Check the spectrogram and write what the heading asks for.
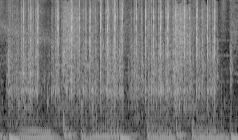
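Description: A quick run of typewriter key clicks as the text types out, over background music.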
